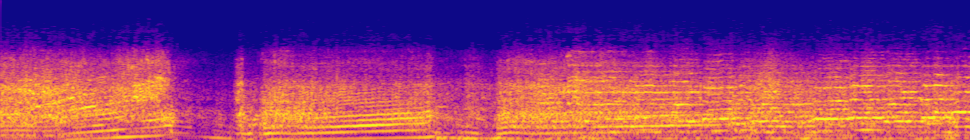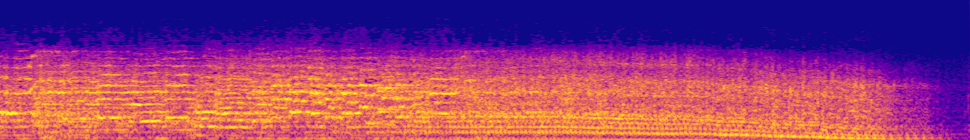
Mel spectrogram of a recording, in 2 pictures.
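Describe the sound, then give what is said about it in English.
The Black Beauty, the Green Hornet's sleek, super-powered car, bursts to life after a brief sputter as a button is pressed, then roars loudly and steadily, its pitch climbing and shifting as it revs and speeds off into the darkness, cutting off abruptly at the end. “Rick Reed pressed a button. The great car roared into life.”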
